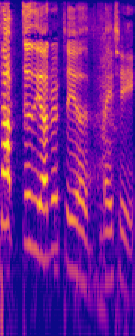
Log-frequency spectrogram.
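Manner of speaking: put-on pirate voice in Irish accent. Telling the group that Elena is up next, in an Irish pirate voice. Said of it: "an Irish pirate?".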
